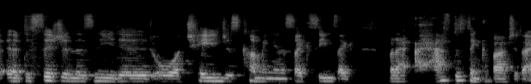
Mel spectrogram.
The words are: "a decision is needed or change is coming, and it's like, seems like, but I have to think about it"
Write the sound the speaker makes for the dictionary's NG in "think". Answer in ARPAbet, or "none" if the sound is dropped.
NG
